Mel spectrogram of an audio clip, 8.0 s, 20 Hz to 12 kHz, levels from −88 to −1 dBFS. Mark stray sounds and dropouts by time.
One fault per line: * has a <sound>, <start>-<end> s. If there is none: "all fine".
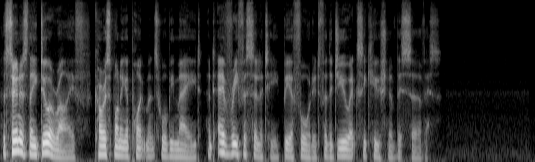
all fine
